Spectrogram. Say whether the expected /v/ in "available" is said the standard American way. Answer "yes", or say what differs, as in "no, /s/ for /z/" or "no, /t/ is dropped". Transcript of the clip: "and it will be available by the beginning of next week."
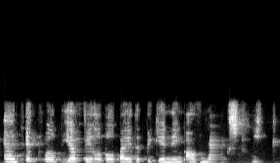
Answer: yes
